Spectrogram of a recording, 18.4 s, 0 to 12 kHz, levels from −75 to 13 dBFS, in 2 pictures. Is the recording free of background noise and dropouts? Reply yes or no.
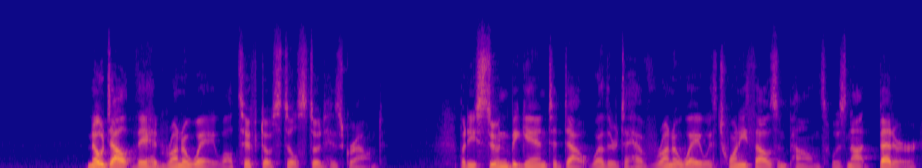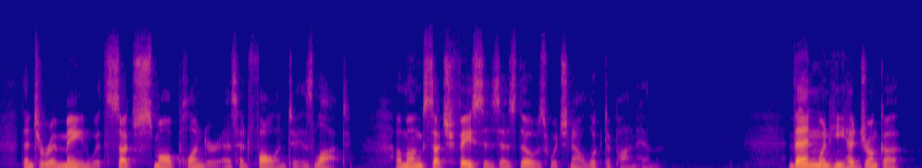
yes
